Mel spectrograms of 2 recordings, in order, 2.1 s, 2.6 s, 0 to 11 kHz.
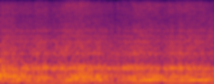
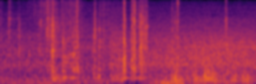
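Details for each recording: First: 1986 Kawasaki GPZ 1000R warming up after replacing bad eBay ignition coils with used OEM coils: steady even note with light rev, no misfire stumble; normal running. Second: 1986 Kawasaki GPZ 1000R at operating temperature: starts, then idles lumpy and uneven, stumbles and shuts off past slight throttle; hot misfire blamed on bad aftermarket eBay ignition source coils.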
